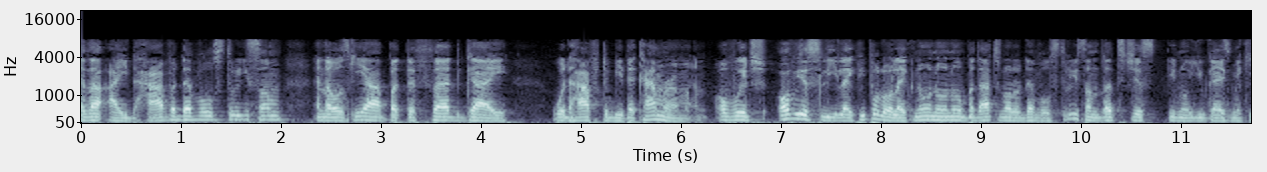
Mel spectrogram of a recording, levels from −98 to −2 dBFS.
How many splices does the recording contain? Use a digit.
1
